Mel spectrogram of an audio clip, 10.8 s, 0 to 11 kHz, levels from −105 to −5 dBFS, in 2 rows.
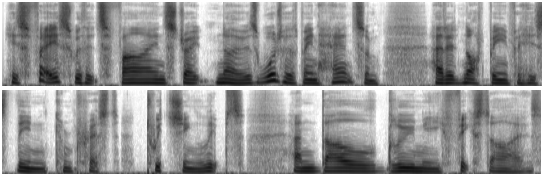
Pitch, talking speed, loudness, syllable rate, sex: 135 Hz, 145 wpm, -20 LUFS, 3.6 syllables/s, male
